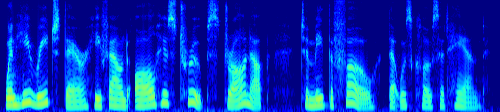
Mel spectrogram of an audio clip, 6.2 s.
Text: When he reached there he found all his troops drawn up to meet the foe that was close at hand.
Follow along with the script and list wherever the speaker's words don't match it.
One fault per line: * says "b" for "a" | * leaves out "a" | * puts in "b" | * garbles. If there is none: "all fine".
all fine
